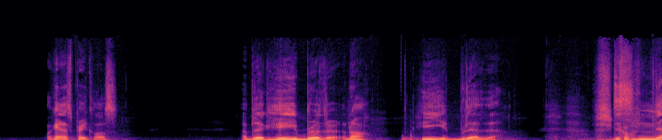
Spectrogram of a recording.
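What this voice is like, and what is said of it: Usual voice. Nothing is said of it.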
